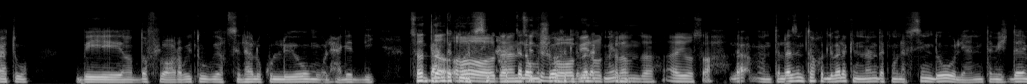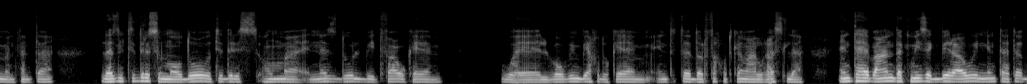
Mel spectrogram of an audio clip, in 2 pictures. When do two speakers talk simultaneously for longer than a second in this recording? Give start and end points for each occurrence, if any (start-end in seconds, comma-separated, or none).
4.1-6.4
